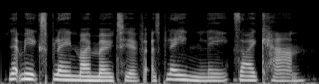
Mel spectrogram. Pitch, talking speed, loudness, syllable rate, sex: 190 Hz, 190 wpm, -16 LUFS, 4.9 syllables/s, female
